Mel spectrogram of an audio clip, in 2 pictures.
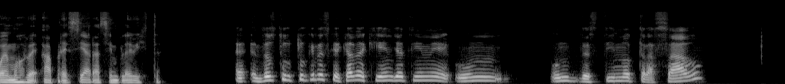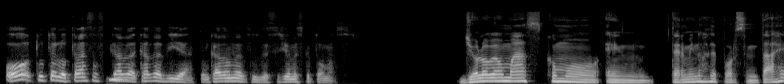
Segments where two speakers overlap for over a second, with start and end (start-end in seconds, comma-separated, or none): none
